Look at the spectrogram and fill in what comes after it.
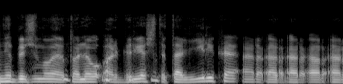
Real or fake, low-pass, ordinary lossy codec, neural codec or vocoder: fake; 10.8 kHz; Opus, 24 kbps; codec, 32 kHz, 1.9 kbps, SNAC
